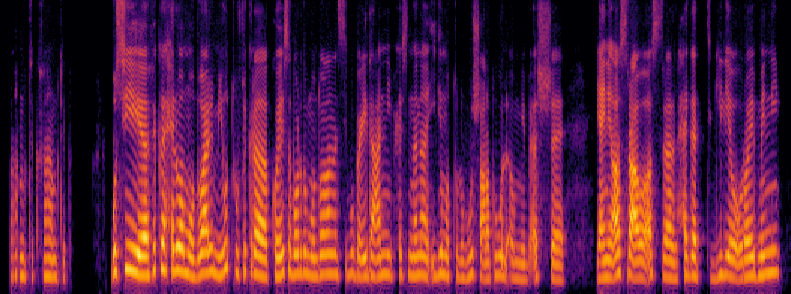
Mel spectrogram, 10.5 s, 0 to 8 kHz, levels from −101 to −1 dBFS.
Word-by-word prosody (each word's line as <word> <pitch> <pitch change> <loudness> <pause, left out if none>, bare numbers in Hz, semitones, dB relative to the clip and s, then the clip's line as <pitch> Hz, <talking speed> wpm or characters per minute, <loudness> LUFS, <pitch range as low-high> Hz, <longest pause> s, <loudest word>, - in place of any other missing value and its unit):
فهمتك، 190 -1 -10
فهمتك. 180 -1 -7 0.5
بصي 220 0 +5
هي 195 -1 +8
فكرة 245 +3 +2
حلوة 240 0 +5
موضوع 210 0 +3
الmute 225 +3 -2
وفكرة 210 -3 +2
كويسة 195 +6 -1
برضو 210 +1 -1
موضوع 195 +1 -3
إن 210 - +1
أنا 210 - -3
أسيبه 200 +1 -11
بعيد 190 0 -2
عني، 195 +2 -2
بحيث 200 +1 -12
إن 190 - -4
أنا 195 +1 -1
إيدي 195 +3 -5
ما 195 - -4
تطولهوش 185 +1 -8
على 160 +1 -2
طول، 195 +1 -5
أو 170 - -8
ما 160 -2 -9
يبقاش 165 +2 -8 0.6
يعني 170 +2 +3
أسرع 215 -4 +5
أو 170 0 +3
أثر 190 -1 -3
على 175 - +1
الحاجة 190 +1 -2
تيجي 170 +3 -11
لي 200 -1 -1
أو 170 - 0
قريب 185 +2 +1
مني، 220 +3 -3
195 Hz, 220 wpm, -20 LUFS, 180-210 Hz, 0.6 s, هي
